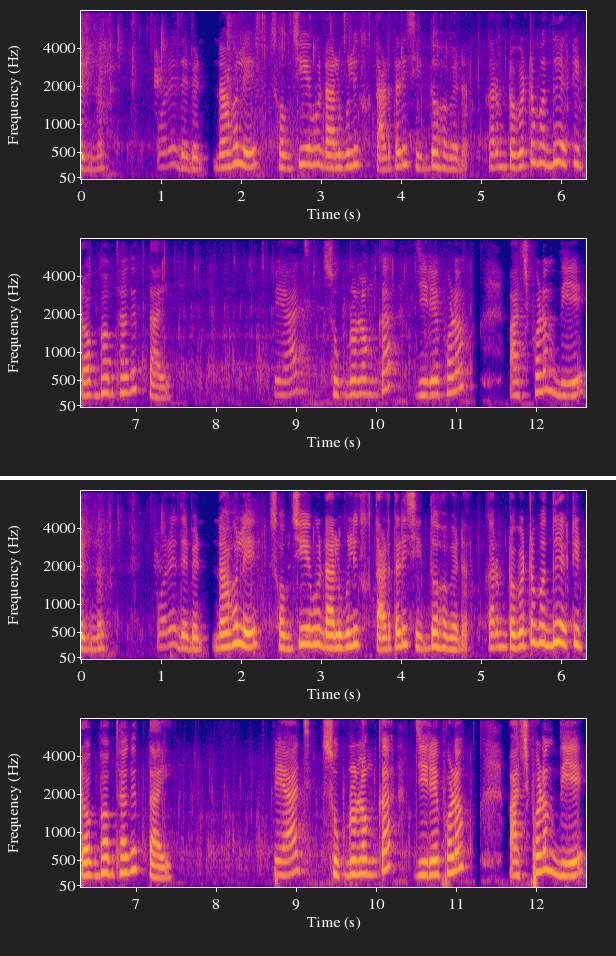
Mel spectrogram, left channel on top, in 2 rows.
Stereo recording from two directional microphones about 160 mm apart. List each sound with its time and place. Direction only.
0.9 s a woman's voice: 35° right (ahead or behind)
8.7 s a woman's voice: 60° right (ahead or behind); by 12.5 s 45° right (ahead or behind)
